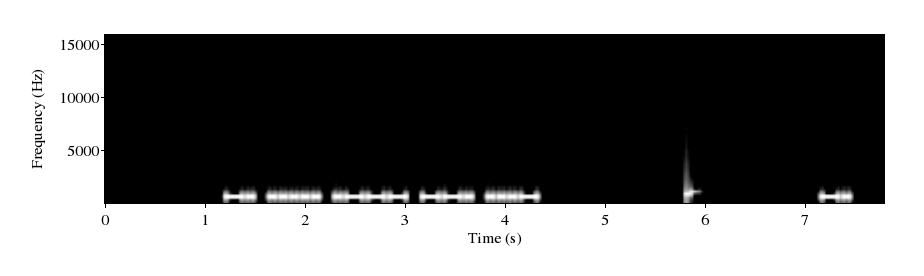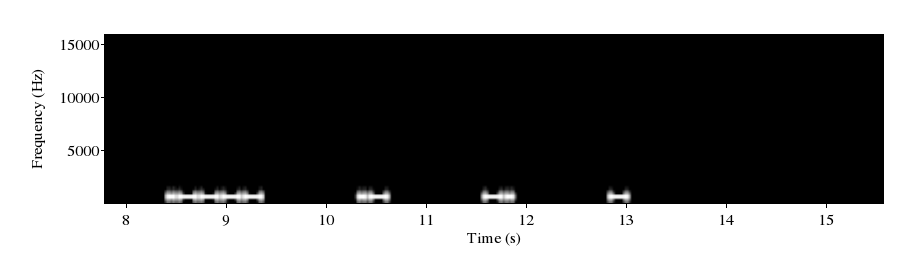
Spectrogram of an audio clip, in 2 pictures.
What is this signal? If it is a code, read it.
Morse code, heard as a keyed tone, about 22 wpm, spaced as for 11 wpm, 700 Hz. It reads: N5JGV N1ANT
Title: USA Call Signs - 6x Character Spacing - 22wpm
